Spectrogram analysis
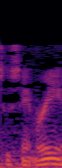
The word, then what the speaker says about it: Sault Ste. Marie: It's spelled S-A-U-L-T, but for some reason it's pronounced Sault Ste. Marie, and then Lake Superior.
